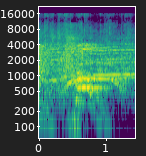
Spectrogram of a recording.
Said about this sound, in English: Round of applause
